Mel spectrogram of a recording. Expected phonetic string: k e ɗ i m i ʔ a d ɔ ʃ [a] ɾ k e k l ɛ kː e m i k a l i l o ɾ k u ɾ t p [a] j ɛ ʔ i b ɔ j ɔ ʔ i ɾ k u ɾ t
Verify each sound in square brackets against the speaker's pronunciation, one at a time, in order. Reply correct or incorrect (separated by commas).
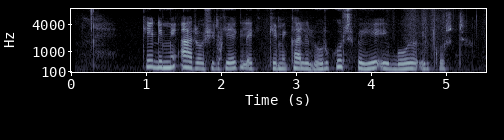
incorrect, incorrect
